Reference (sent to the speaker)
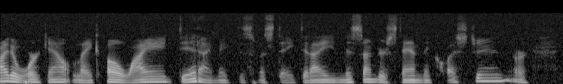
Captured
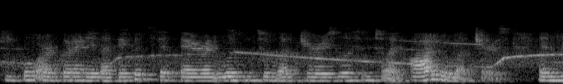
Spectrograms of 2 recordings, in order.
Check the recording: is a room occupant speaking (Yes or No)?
Yes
